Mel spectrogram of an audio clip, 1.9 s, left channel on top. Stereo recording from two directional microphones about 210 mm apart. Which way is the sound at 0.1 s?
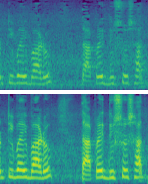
55° right (ahead or behind).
